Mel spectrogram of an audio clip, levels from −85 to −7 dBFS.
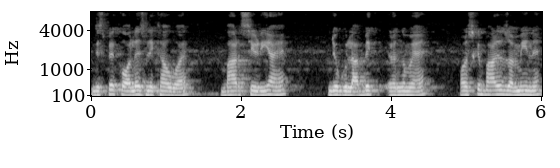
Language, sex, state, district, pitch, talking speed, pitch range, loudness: Hindi, male, Chhattisgarh, Raigarh, 140 Hz, 190 wpm, 135-145 Hz, -23 LUFS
